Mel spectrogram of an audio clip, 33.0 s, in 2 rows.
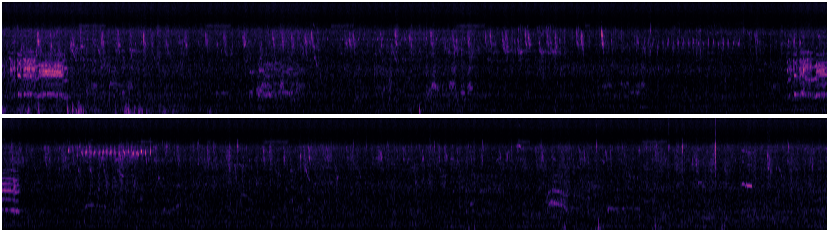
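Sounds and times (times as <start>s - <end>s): faint bird calls: 27.3s - 33.0s.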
